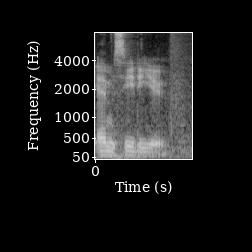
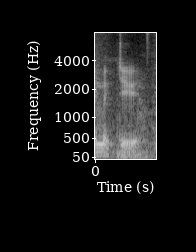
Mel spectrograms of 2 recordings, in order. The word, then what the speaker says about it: MCDU: guys fly real airbus the european pilots always say mcdu yeah i've only ever heard americans say mcdew so that would make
